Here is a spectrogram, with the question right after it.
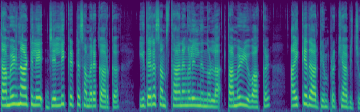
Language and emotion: Malayalam, neutral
